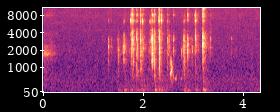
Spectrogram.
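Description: Typing on a computer keyboard: a quick, irregular run of key clicks starting about a second in and stopping about two seconds later.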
